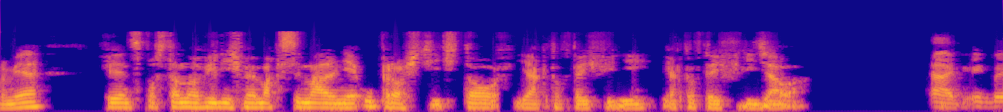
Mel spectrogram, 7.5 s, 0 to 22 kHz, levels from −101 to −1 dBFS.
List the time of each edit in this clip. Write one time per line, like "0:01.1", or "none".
0:03.7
